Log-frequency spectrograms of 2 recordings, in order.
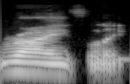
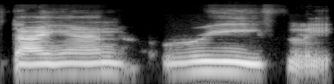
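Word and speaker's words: Diane Reeverly: call her diane rivley it is not riley it's diane reevely you gotta pronounce it right it's really with an e not an i i just wanna get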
